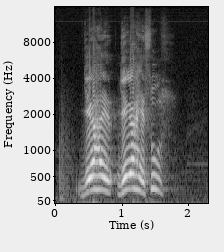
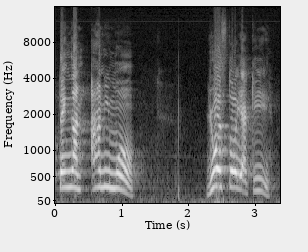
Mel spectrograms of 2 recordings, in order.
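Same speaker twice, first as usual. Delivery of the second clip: shouted encouragement; 4 semitones higher than usual. Acted. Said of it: "Lo gritó".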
